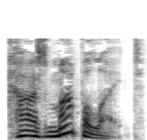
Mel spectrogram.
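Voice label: "cosmopolite", British English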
